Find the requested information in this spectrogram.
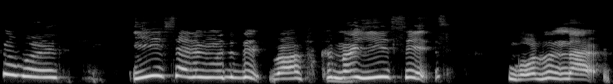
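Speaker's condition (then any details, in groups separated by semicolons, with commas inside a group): Cerebral palsy; spastic diplegia, hands mildly affected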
